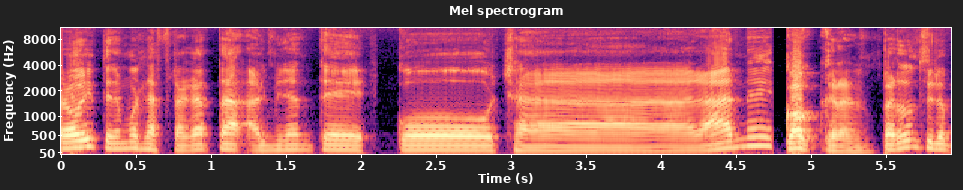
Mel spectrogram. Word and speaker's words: Cochrane: Bueno, ustedes saben que yo pronuncio mal Cocharanes, no cualquiera, Cochrane. ¡Cochrane! ¡Cochrane es Cochrane, no Cocharanes!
